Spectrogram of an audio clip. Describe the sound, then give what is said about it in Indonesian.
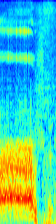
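A person produces a low, rough vocal growl, a vocal technique being taught, lasting under a second, fairly loud, then it cuts off, followed by faint breathy sounds. “Tu growl. Bila kau bunyi bulat tu growl tau.”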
